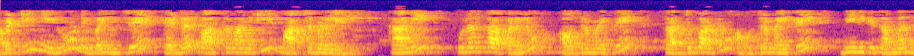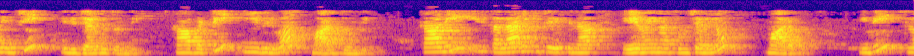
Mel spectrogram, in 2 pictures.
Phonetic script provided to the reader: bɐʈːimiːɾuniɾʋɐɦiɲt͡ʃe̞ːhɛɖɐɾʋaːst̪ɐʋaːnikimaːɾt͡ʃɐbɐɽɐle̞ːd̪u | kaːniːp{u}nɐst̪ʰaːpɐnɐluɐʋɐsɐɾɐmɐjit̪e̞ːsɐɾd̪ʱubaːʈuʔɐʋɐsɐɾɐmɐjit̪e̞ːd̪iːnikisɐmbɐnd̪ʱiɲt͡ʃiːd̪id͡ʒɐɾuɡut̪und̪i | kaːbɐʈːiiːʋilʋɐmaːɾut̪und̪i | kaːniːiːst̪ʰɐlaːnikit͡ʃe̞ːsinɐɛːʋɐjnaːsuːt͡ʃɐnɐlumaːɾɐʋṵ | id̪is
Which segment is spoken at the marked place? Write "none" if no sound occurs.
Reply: u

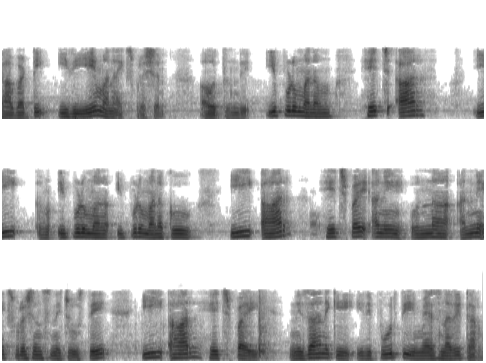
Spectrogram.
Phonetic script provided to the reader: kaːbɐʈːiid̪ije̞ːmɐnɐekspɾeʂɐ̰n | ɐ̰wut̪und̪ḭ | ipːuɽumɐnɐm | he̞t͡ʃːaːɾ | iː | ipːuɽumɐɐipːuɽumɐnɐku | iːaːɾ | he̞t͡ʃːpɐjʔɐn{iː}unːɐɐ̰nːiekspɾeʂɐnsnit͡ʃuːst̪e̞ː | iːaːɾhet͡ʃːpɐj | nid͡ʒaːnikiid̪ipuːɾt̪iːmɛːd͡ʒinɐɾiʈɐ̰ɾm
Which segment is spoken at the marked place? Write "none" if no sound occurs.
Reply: i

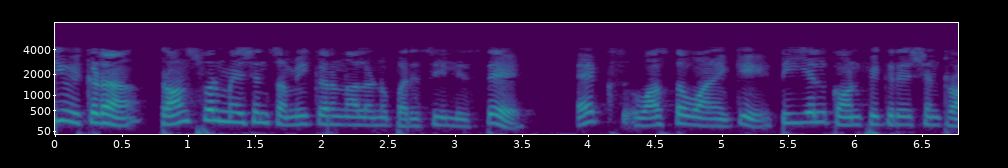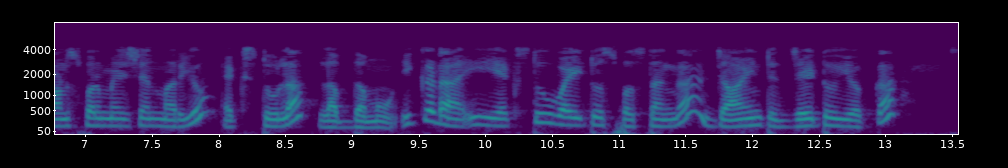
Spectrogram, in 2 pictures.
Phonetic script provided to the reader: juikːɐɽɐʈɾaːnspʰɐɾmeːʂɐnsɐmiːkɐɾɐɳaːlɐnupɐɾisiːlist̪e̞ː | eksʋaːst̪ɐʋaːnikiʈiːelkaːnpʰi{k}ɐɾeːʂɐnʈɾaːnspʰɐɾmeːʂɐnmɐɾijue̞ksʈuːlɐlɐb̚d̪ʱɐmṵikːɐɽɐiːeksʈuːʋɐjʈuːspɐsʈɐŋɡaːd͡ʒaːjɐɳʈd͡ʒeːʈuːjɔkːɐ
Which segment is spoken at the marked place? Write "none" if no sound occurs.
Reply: ɡ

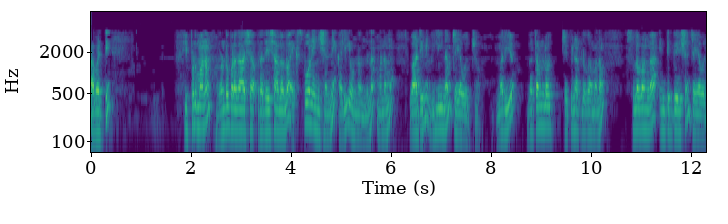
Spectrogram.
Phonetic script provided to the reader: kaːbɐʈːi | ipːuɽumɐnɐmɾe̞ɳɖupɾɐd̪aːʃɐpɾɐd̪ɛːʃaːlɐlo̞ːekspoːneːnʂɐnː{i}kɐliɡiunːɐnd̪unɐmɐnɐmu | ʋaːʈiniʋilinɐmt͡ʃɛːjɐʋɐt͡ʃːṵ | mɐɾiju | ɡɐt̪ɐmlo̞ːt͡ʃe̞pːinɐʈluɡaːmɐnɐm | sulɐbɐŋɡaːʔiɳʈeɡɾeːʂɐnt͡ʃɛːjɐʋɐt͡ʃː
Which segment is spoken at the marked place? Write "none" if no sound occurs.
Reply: i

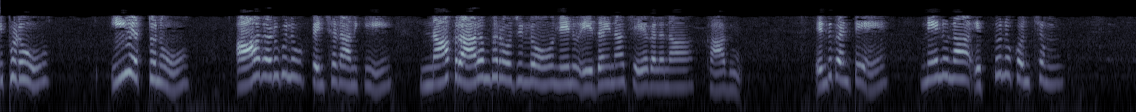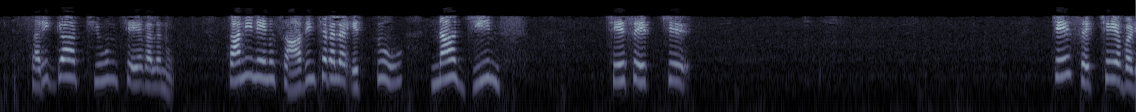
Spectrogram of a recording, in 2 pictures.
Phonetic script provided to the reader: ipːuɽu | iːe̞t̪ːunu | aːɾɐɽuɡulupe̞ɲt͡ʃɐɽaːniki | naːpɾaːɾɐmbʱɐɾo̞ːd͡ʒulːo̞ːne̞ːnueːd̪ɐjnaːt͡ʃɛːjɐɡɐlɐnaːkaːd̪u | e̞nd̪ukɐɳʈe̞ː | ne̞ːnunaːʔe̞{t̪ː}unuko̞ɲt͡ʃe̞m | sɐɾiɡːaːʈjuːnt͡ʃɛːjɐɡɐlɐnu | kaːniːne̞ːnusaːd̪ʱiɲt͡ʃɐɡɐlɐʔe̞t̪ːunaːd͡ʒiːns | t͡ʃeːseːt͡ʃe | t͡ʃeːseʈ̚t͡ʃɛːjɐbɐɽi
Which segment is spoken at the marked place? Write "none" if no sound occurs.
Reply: t̪ː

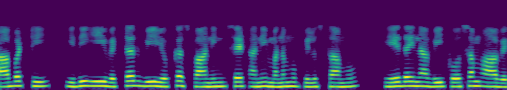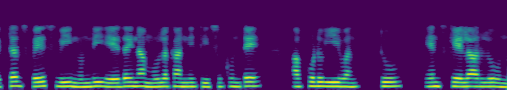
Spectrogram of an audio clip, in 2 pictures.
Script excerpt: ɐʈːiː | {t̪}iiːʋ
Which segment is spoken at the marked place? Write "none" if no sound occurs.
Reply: d̪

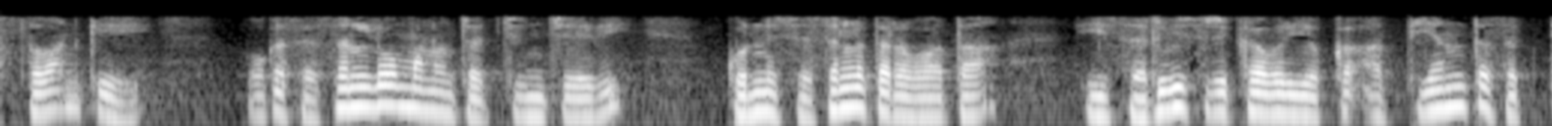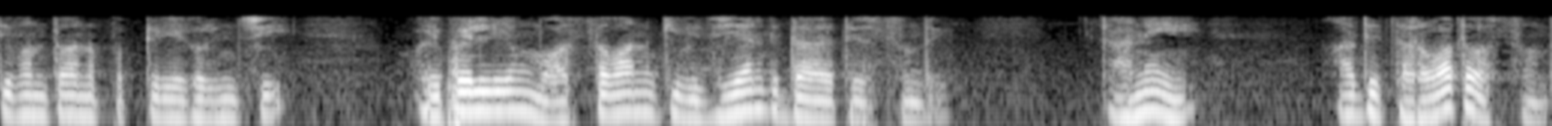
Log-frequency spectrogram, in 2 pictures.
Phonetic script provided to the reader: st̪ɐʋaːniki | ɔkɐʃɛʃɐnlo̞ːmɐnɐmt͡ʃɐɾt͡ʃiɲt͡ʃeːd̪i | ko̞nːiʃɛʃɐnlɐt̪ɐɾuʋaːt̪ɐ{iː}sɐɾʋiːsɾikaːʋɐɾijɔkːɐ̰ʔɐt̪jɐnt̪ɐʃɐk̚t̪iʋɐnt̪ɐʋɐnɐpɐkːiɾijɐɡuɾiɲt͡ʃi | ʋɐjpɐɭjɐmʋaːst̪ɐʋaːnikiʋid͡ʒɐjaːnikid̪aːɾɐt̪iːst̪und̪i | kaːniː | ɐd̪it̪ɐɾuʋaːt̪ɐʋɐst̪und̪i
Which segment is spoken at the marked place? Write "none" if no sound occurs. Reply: iː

